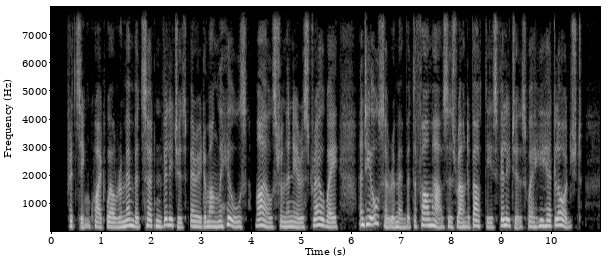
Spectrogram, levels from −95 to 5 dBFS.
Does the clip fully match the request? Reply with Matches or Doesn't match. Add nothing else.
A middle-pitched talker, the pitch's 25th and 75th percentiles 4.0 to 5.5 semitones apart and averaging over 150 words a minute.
Matches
